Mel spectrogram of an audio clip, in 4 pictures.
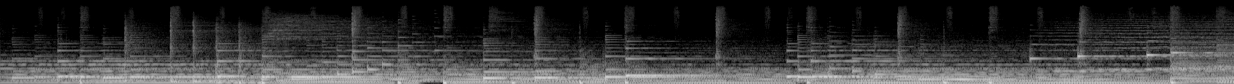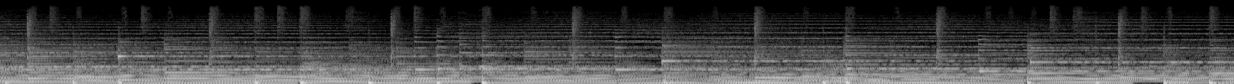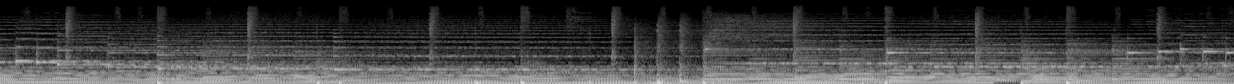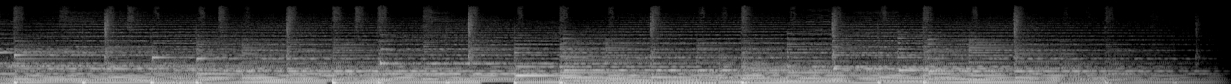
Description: Awarded Best New Age Album in  May 2005.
